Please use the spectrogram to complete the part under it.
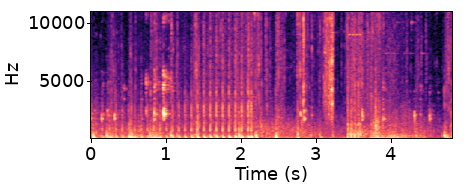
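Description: Video game gunfire shooting at a teammate, a rapid, steady automatic burst of shots in a rhythmic stream lasting several seconds, moderately loud, with no talk.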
